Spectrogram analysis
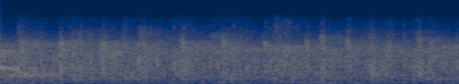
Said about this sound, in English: How about another big round of applause for our band, …? Let's hear it for them.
